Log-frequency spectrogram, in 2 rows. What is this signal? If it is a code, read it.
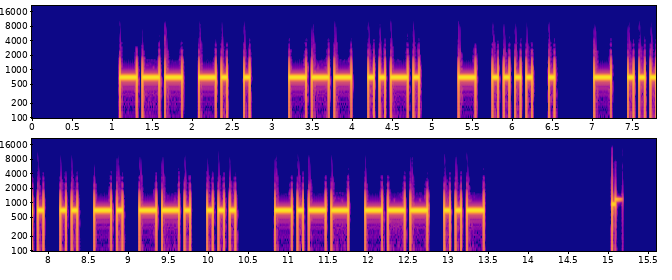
Morse code, heard as a keyed tone, about 17 wpm, 700 Hz. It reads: ONE OF THE THINGS YOU
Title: Sets of 5 Words Encore2 17wpm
